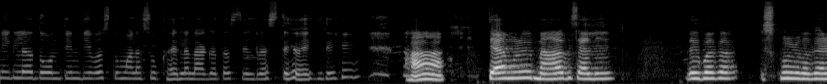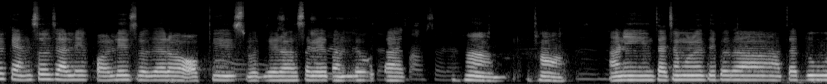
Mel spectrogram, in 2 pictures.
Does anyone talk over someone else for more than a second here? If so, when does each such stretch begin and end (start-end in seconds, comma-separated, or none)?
10.4-12.5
